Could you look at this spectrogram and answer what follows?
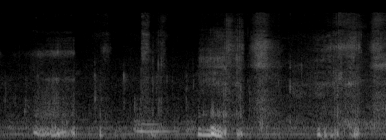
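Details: Napping bulldog snoring: irregular low snorts and snoring breaths with some room noise.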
